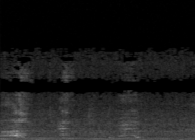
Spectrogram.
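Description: Three short whimpering cries over background music.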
